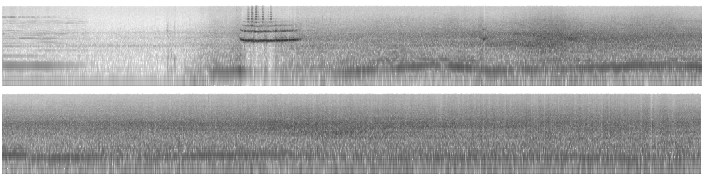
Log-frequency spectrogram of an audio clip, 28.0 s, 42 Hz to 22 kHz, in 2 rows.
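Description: Chevrolet Lacetti's 1.8-litre T18SED four-cylinder engine, run without a catalytic converter, at full-throttle acceleration, heard from inside the cabin. A brief loud high squeal from the tyres comes as it launches about five seconds in. Then the engine revs climb and drop back at each gear change before settling into a steady drone at speed.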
